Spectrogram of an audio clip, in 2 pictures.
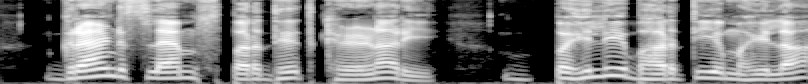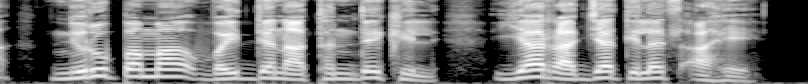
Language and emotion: Marathi, neutral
